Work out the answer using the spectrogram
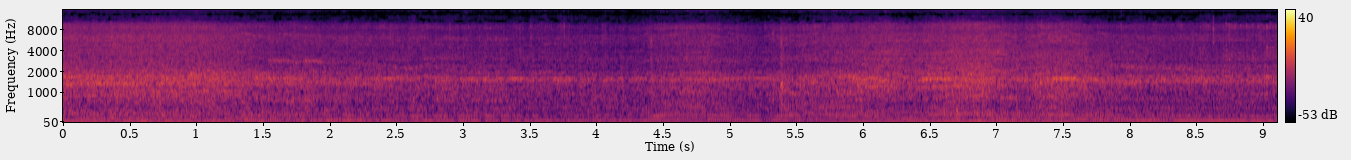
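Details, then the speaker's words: Polaris Sportsman 700 quad, long parked, run after jump-starting a weak battery: pulls cleanly through a few gentle rev swells and settles back smoothly, no stumbling or popping; running properly. "this is sounds good got to get up air pressure in there to get the uh fuel pump"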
